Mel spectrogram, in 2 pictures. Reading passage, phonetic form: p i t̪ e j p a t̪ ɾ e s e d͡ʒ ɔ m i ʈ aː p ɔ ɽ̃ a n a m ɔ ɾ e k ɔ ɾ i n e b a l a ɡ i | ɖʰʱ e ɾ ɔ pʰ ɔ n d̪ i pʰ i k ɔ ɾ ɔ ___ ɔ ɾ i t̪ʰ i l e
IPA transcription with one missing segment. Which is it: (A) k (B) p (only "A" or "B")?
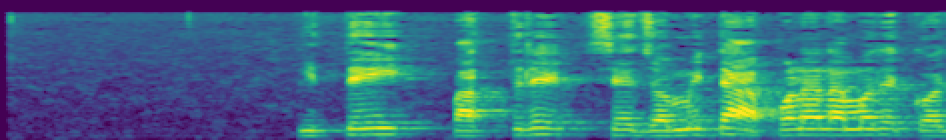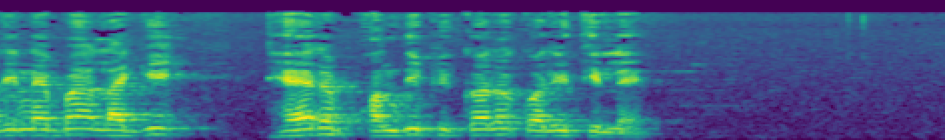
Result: A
